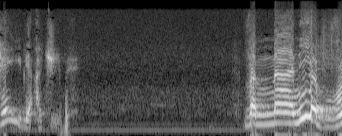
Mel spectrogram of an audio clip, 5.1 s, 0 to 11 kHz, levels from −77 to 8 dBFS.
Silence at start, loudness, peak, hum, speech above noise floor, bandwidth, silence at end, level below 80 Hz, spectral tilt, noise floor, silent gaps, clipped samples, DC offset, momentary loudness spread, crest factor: 0 s; -7 LUFS; 0 dBFS; none; 32 dB; 11 kHz; 0 s; -44 dBFS; -4 dB/octave; -39 dBFS; none; 4%; under 0.1%; 17 LU; 10 dB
